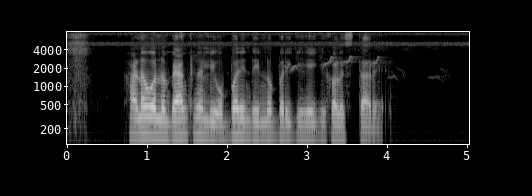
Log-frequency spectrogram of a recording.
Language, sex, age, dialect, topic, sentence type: Kannada, male, 56-60, Coastal/Dakshin, banking, question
